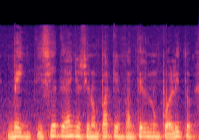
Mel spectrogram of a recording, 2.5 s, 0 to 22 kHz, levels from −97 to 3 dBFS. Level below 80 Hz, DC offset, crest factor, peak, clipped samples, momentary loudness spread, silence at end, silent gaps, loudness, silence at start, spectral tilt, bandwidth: -36 dBFS; under 0.1%; 12 dB; 0 dBFS; 0.1%; 3 LU; 0 s; none; -12 LUFS; 0 s; -8 dB/octave; 10 kHz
